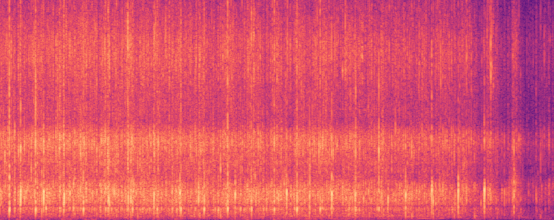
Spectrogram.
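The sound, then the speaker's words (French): Sustained applause for an actor, a dense patter of many hands clapping at a steady, fairly loud level throughout, with no voices standing out, easing off slightly at the very end. “Et franchement, je pense qu'il faut l'applaudir parce que c'est incroyable.”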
